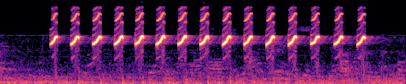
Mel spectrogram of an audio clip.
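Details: Trapping lure of an olive-backed tailorbird: a long, steady run of about fifteen high, upslurred chip notes, evenly spaced at roughly two and a half per second, loud and clean against faint low background noise.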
